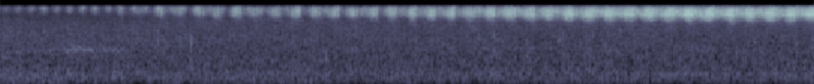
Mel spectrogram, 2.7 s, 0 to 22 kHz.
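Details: Long-horned club grasshopper, Myrmeleotettix antennatus, singing at Nesvady, Slovakia, on 23 July 2023: a very high, finely pulsed buzzing that steadily grows louder over nearly three seconds.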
